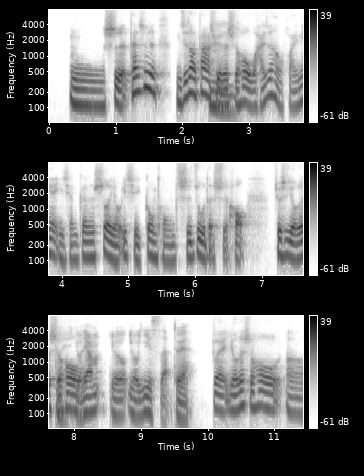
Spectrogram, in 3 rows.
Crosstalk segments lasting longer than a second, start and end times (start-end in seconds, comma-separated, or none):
none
